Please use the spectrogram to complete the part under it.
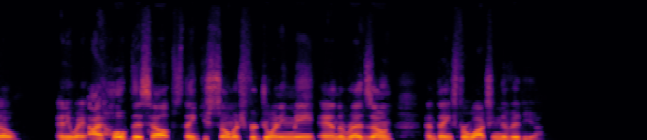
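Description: A man talks calmly and clearly into a close microphone.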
